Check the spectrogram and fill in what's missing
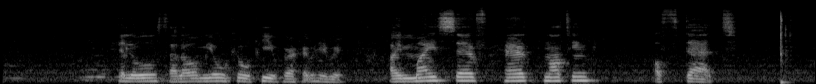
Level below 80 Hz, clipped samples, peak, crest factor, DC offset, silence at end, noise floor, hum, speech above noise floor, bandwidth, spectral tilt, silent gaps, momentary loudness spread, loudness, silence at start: -64 dBFS; under 0.1%; -12 dBFS; 18 dB; under 0.1%; 0.25 s; -56 dBFS; none; 28 dB; 14.5 kHz; -5.5 dB/octave; none; 16 LU; -29 LUFS; 0.15 s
